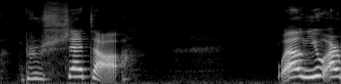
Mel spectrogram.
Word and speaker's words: bruschetta: garlic it's delicious but the correct way to pronounce it is bruschetta and not bruschetta moving on to the most common thing that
